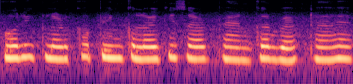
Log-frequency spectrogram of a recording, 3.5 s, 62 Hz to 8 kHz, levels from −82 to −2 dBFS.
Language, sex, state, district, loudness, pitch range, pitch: Hindi, female, Madhya Pradesh, Katni, -14 LUFS, 265-285 Hz, 275 Hz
